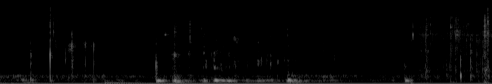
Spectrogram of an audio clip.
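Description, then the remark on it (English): Water pours and trickles into a glass in a steady stream for a few seconds, with small splashes and clinks, ending in a brighter rush of splashing near the end. “So without further ado, let's pour us up our refreshment.”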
